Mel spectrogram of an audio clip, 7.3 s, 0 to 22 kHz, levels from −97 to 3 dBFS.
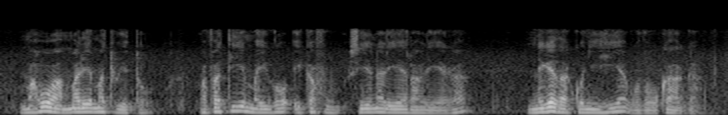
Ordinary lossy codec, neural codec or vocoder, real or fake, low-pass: none; none; real; none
